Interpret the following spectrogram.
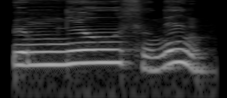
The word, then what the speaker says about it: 음료수: 음료수는 음료수로 발음합니다.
